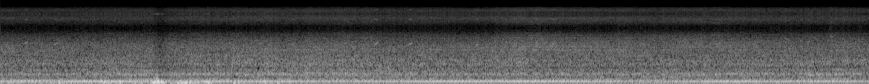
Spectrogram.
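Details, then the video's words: Bees from a swarm filling a new hive body in Watkinsville, Georgia, give a continuous deep buzzing drone, with a brief louder thump and rustle near the second mark before the hum settles again. "Bee Swarm Capture"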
